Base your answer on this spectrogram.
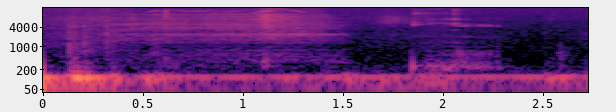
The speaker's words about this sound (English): I did, like, lean back. You probably heard it, but I burped. So disgusting. My apologies, but, like, whatever. It's because I ate a lot of Chex Mix, because I'm addicted to Chex Mix.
